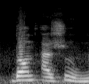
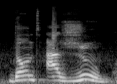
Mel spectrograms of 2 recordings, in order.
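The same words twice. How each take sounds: First: "Don't" hit hard; firm warning. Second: "assume" drawn out and falling; warning. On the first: Teacher repeats warning, punching "Don't". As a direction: stress on DON'T. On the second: Teacher warns students, leaning on "assume". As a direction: stress on assume. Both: Shown as a demonstration.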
